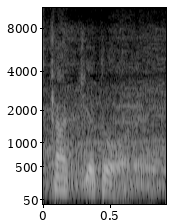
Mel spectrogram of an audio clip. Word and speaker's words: Cacciatore: And I spoke to Nicolo about his name, and I was like, yeah, he goes, it's Cacciatore. And I was like, I've been saying it right all season.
